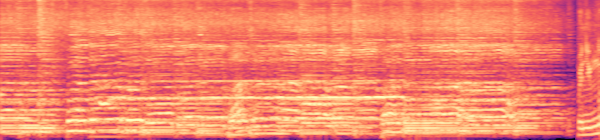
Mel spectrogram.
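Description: Bard song sung by two men and a woman in harmony to two strummed acoustic guitars. The music cuts off abruptly near the end and a man starts speaking.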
